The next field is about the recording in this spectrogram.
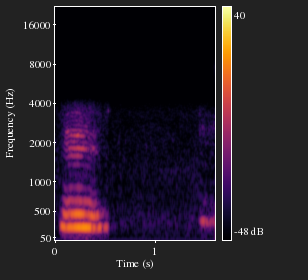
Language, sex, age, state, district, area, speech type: Maithili, female, 18-30, Bihar, Samastipur, urban, conversation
